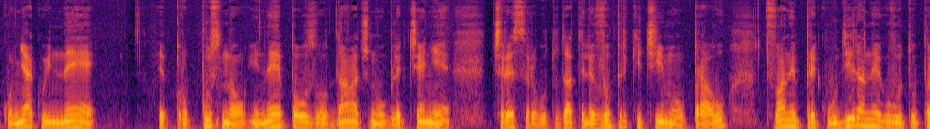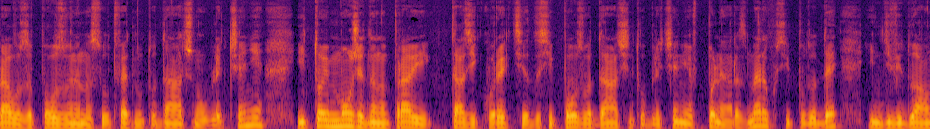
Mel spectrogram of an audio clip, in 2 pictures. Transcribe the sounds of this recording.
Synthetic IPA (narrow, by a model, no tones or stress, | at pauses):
ɐkonʲakojnɛɛː | pɾopusnəlˠinɛɛpɔlˠzvɐlˠd̪anɐt͡ʃnoːblɛkt͡ʃɛniɛt͡ʃɾɛsɾɐbot̪od̪at̪ɛlʲɐvɤpɾɛk̟it͡ʃɛimɐlˠpɾavot̪ovanɛpɾɛkˠod̪iɾənɛɡovot̪opɾavozɐpɔlˠzvɐnɛnɐsooːt̪vɛt̪not̪od̪anɐt͡ʃnoːblɛkt͡ʃɛniɛit̪ɔjmɔʒɛd̪ɐnɐpɾavit̪azikoɾɛkt̪sijəd̪ɐsipɔlˠzvɐd̪anɐt͡ʃnot̪ɛoblɛk̚t͡ʃɛniɛfpɤlɛnɾɐzmɛɾɐko̥sipod̪ɐd̪ɛind̪ivid̪ualˠn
